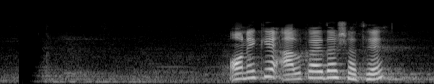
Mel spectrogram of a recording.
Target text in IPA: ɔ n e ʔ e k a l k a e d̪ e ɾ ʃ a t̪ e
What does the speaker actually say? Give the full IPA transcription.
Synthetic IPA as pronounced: ɔ n e k e ʔ a l k a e d̪ a ɾ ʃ a t̪ʰ e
